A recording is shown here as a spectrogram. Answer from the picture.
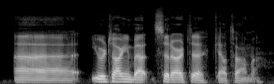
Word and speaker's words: Siddhartha: name was Siddhartha guatama did you know that actually Siddhartha okay so the H is silent uh galtama nice yes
